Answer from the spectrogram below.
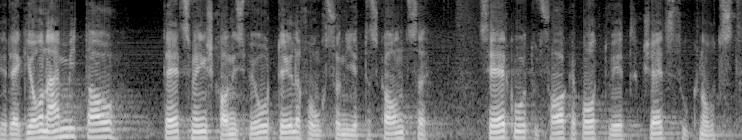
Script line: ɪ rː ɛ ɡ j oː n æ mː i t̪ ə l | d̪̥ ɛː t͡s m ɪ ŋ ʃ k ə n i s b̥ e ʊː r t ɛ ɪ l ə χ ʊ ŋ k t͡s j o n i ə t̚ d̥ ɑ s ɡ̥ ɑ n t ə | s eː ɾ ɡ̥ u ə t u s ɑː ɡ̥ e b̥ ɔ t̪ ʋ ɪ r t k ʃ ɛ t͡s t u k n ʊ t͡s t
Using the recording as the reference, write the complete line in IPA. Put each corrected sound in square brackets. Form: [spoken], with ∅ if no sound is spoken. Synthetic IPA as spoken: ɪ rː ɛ ɡ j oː n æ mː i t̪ [ɑ] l | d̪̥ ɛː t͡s m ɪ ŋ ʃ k [ɑ] n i s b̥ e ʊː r t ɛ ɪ l ə [f] ʊ ŋ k t͡s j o n i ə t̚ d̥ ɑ s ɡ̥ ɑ n [t͡s] ə | s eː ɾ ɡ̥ u ə t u s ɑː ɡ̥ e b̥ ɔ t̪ ʋ ɪ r t k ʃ ɛ t͡s t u k n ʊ t͡s t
